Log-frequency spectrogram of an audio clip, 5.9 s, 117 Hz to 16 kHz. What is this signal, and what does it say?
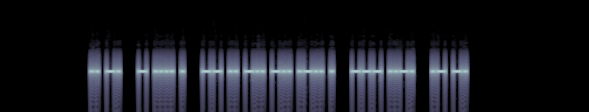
Morse code, heard as a keyed tone, about 44 wpm, 700 Hz. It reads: IN THE MIDDLE OF AN
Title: Sets of 5 Words Encore2 45wpm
